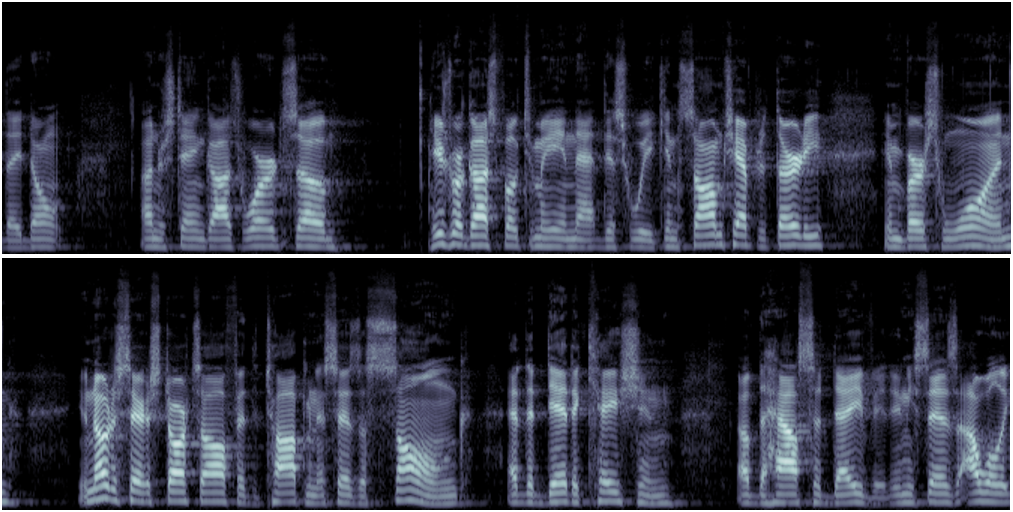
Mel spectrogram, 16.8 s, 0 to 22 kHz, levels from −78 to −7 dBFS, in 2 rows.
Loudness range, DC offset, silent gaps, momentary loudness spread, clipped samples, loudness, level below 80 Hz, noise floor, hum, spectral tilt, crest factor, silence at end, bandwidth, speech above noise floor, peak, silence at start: 3 LU; under 0.1%; none; 15 LU; under 0.1%; -25 LUFS; -82 dBFS; -67 dBFS; none; -2.5 dB/octave; 24 dB; 0 s; over 20 kHz; 41 dB; -2 dBFS; 0.05 s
